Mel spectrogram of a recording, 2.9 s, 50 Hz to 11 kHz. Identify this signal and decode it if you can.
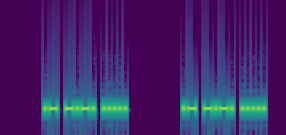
Morse code, heard as a keyed tone, about 44 wpm, 700 Hz. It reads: AC5 AC5
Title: USA Call Sign Prefixes - Repeated 2x - 45wpm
